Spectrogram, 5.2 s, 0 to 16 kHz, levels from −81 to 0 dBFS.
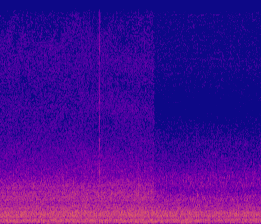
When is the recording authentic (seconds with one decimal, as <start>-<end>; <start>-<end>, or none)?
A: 0.0-1.6; 2.5-3.5; 4.7-5.2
